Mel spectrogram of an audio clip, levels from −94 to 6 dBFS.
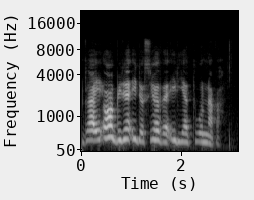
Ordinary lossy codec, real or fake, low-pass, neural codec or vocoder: none; real; none; none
